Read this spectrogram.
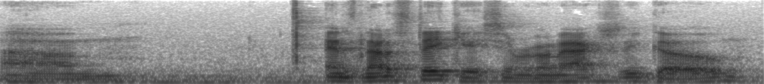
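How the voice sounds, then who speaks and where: A flight attendant vlogger in his fifties chats upbeat to camera from his apartment room by a city window, laughing easily. His deep baritone is slightly scratchy in the throat, pushed and bright, at a moderate pace, and the room echoes.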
